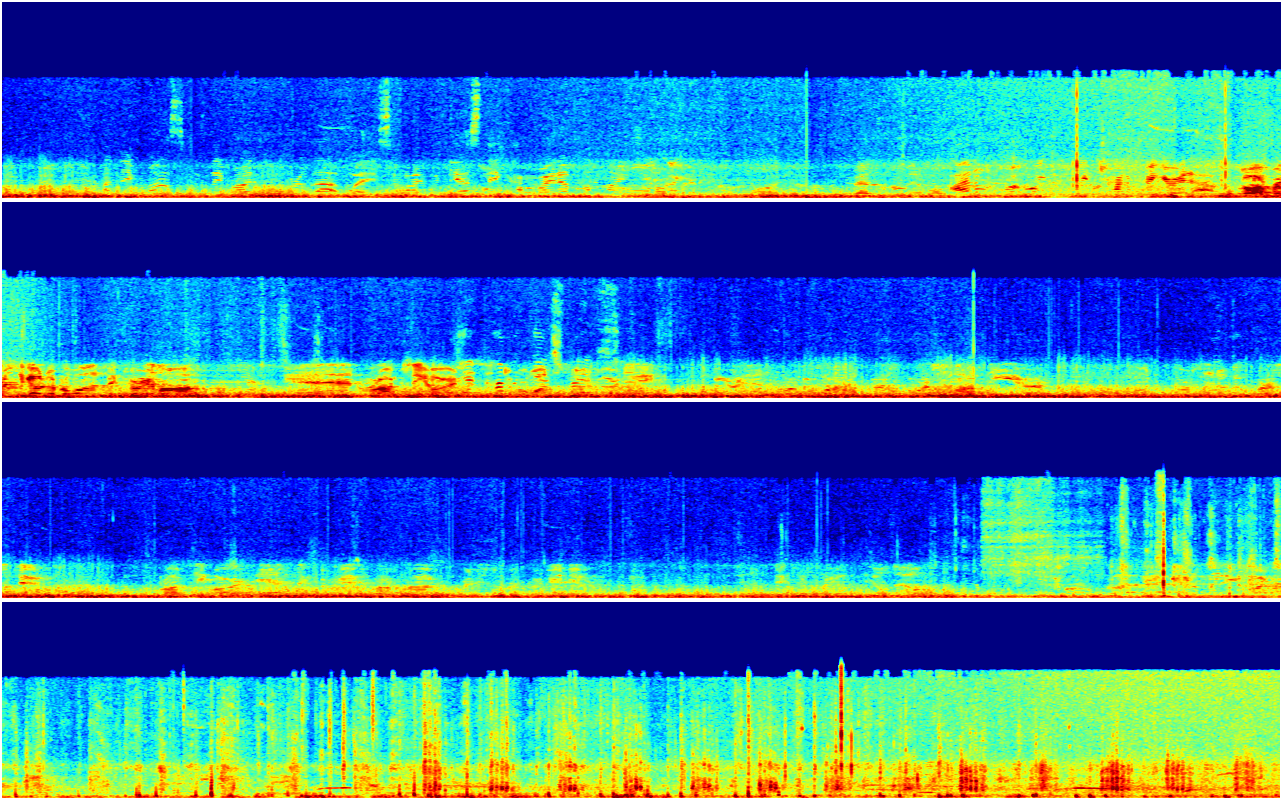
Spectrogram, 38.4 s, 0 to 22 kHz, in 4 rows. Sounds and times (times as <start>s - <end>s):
Speech: 0.6s - 17.5s, 18.4s - 19.6s, 20.4s - 23.8s, 24.6s - 26.2s, 27.0s - 32.6s.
